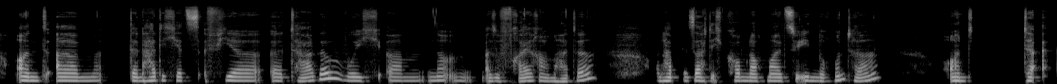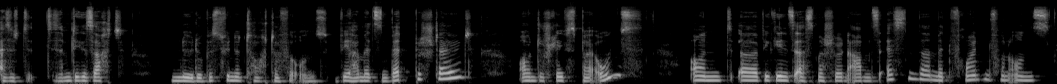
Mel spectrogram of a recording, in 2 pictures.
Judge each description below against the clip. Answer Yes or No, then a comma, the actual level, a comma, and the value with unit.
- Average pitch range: No, narrow, 2.3 semitones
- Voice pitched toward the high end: No, medium, 175 Hz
